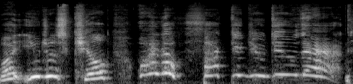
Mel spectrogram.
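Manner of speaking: high-pitched, raging, top-of-the-lungs furious scream. Retelling a friend throwing a fit in a video: imitating someone screaming furiously. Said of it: "he's just screaming at the top of his lungs".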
